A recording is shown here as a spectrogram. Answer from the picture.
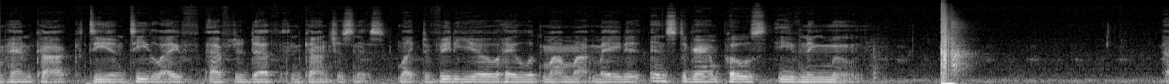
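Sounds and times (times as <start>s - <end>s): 
quiet low hum: 0.0s - 11.6s
speech: 0.1s - 8.9s
single loud hand clap: 9.4s - 9.8s.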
